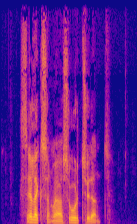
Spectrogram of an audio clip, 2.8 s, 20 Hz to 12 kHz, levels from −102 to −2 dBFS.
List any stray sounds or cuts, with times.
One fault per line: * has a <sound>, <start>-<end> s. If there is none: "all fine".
all fine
